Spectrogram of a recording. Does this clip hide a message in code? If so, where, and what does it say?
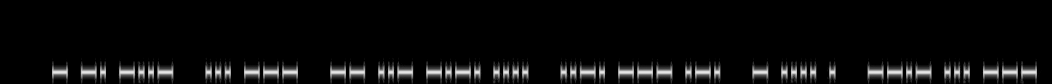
Yes: Morse code from 0.5 to 10.4 s, heard as a keyed tone, about 25 wpm, 570 Hz. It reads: TNX SO MUCH FOR THE QSO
